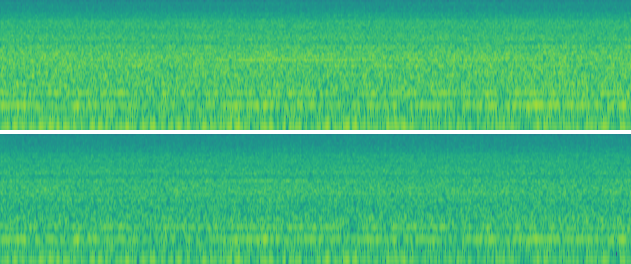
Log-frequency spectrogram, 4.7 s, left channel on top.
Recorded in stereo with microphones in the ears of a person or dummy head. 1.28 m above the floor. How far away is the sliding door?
No sliding door in this recording.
